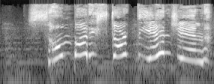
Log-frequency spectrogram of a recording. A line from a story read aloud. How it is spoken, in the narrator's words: yelled Jules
